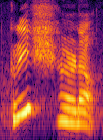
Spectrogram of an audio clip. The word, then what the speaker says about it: কৃষ্ণ: তো এটা উচ্চারণটা কি রকম হবে? কৃষণ কৃষণ কৃষ্ণ বলা যাবে না দন্তন্যর উচ্চারণ যেন না আসে কৃষণ কৃষণ এরকম ঠিক আছে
